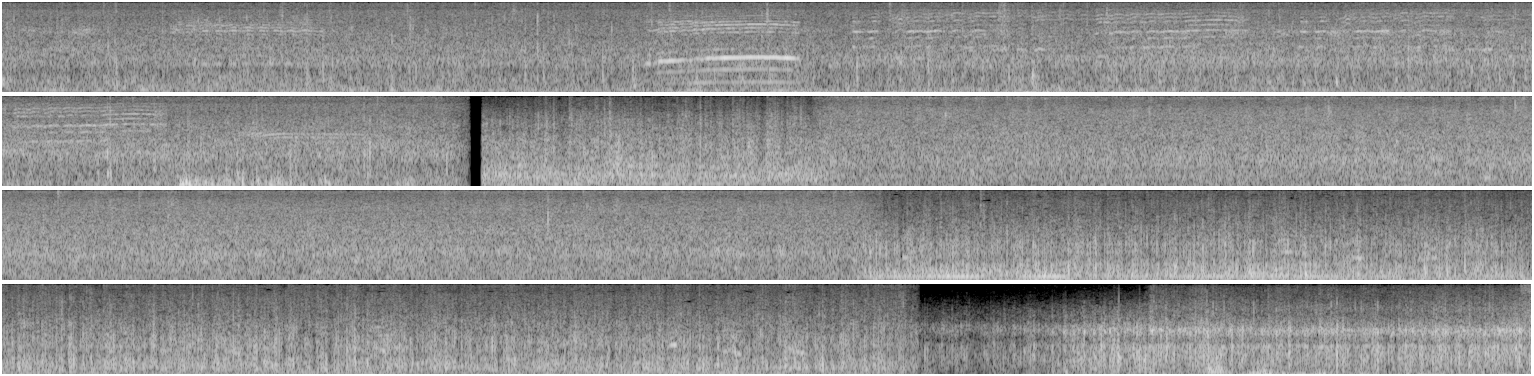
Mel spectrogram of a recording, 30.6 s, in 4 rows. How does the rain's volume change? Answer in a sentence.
The volume of the rain stays about the same.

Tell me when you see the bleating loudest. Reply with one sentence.
The volume of the bleating peaks at 4 seconds.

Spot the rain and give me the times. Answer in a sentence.
The rain can be heard from 0.0 to 30.5 s.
